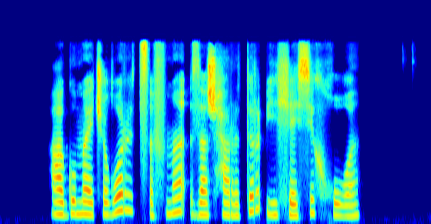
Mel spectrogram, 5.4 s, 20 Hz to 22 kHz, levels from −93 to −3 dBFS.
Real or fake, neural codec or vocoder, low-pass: fake; codec, 24 kHz, 0.9 kbps, WavTokenizer, large speech release; 9.9 kHz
